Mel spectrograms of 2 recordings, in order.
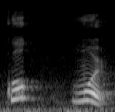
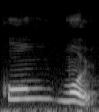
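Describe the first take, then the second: First: Said in the usual way. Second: "kung mul" with ng before the m; demonstrated "kung mul", no k at the join; k changed to ng. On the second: Shown as a demonstration. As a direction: say "kung mul", first syllable ending nasally. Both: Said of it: "it will be pronounced as".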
